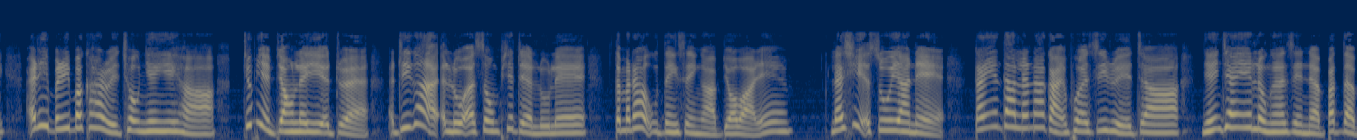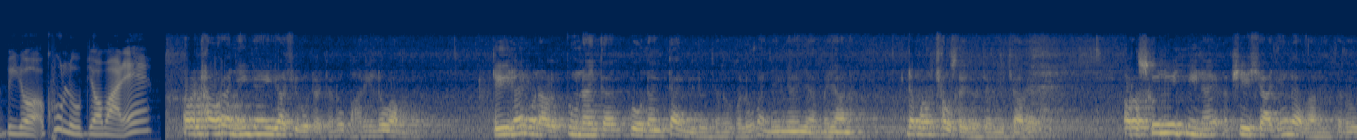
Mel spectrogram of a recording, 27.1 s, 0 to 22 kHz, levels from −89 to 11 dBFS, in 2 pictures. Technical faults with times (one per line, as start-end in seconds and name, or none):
10.79-11.74 repeated stalls (stutter)
12.77-13.61 jitter buffer slow-down
15.65-17.44 jitter buffer speed-up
